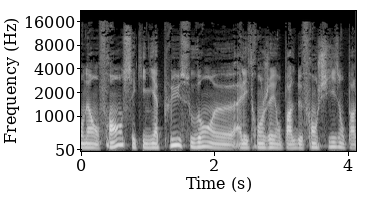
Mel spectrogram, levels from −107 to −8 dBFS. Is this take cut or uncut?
uncut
